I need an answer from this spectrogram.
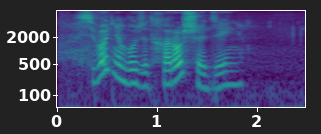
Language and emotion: Russian, positive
